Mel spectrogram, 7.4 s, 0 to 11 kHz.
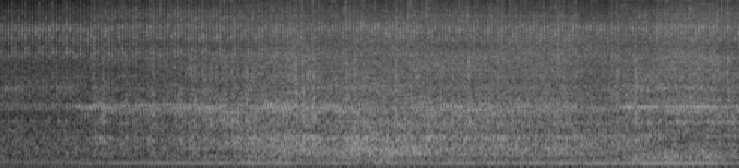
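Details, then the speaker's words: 2009 Mk1 Ford Transit Connect idling in neutral before alternator replacement: constant high whirring whine and gritty rumble over the idle, unchanged throughout; worn alternator bearing suspected as the cause. "There's your alternator. And I'm pretty sure that that's what's causing that noise."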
